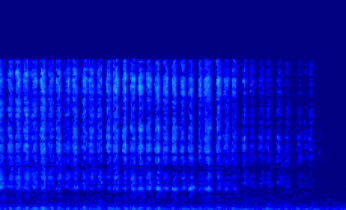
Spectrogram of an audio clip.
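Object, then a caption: Thin paper sheet on a table, rubbed with a wooden colored pencil. A green wooden colored pencil, held in the fingers, shades back and forth with its lead tip across a thin printed mandala coloring sheet lying flat on a table. The result is a steady, bright, scratchy rubbing made of quick, evenly spaced strokes that fade out near the end.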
